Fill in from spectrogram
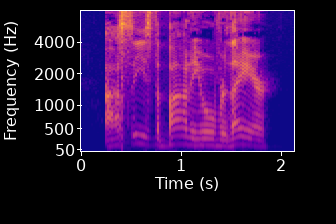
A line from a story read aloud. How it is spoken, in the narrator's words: Chris said in his southern drawl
